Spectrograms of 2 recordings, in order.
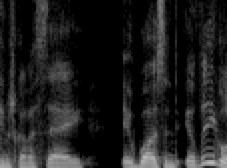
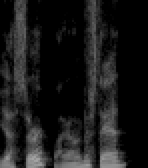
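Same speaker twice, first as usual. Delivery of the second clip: put-on emotionless, unfazed tone with no empathy; 6 dB quieter than usual. Retelling a psychopath's answer to a detective: imitating an emotionless, unfazed reply. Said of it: "he was just so unfazed by the entire thing".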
